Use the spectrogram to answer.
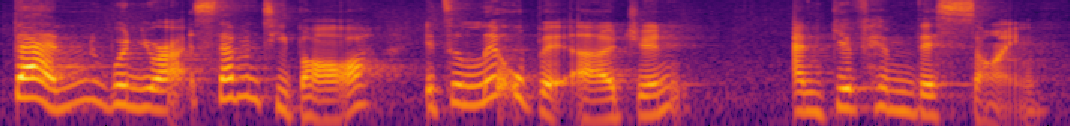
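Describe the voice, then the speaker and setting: A woman's voice: a little high, big pitch swings, moderate pace, sharp tone. A woman presenting an instructional safety briefing, explaining directly with emphasis and reassurance. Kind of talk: instructional video narration.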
